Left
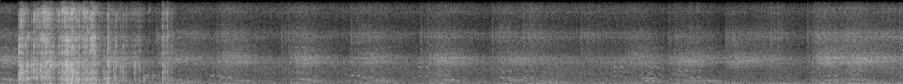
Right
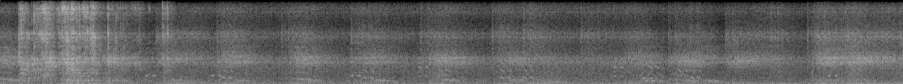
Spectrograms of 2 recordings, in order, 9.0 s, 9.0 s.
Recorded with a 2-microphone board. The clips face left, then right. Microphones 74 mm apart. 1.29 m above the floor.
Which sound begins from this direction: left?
Tearing paper, at 0.2 s.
